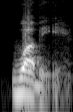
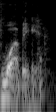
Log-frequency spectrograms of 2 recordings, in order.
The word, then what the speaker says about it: Wubby: Okay, so it is pronounced like Wubby, right? Like in the Pay Money Wubby thing. Or was I right the first time? Okay, it is Wubby.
